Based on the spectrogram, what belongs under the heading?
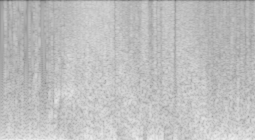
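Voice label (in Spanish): "choque", Spanish, africades; laboratori fonetica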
